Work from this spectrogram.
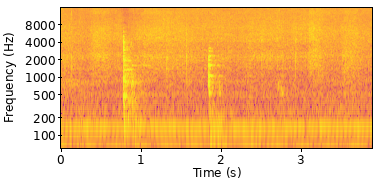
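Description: Store-bought sausage fries in a cast iron pan, a steady broadband sizzle with two brief sharp scrapes or clinks about a second apart, heard alone without talk.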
